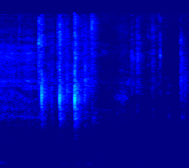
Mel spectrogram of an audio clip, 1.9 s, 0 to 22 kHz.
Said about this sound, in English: Sorry, I'm typing a message out. Give me, like, 30 seconds.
